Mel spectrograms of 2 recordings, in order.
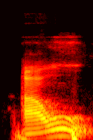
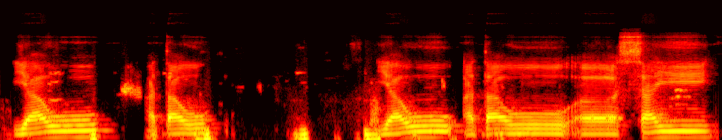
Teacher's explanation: wawu sukun atau ya sukun yang didahului dengan fathah itu bunyinya ai atau au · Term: huruf lin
